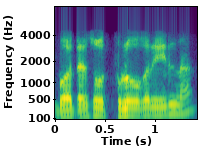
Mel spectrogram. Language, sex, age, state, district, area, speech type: Marathi, male, 45-60, Maharashtra, Amravati, rural, conversation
